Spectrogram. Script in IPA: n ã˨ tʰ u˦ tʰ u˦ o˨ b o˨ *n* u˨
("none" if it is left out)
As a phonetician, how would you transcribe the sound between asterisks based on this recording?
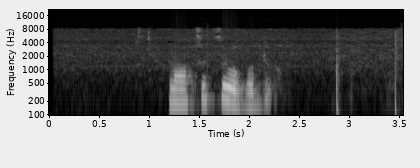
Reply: d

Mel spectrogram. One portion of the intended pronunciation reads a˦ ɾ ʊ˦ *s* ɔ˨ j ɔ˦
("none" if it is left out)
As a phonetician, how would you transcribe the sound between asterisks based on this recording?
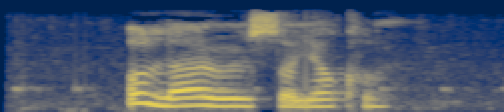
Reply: s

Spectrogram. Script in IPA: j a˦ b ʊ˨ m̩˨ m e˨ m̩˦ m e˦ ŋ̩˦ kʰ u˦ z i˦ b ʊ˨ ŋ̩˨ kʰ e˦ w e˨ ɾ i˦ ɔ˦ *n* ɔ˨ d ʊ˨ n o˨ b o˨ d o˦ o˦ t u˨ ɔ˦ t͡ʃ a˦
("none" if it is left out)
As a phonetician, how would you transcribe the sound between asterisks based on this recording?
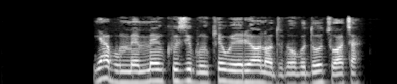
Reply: n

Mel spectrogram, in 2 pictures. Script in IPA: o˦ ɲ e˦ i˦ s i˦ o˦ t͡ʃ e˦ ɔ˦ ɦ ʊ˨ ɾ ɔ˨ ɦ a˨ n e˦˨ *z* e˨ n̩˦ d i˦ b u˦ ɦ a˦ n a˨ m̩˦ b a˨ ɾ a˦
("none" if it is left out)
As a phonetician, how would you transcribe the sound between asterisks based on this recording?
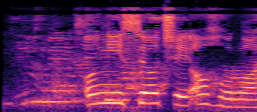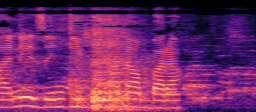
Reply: z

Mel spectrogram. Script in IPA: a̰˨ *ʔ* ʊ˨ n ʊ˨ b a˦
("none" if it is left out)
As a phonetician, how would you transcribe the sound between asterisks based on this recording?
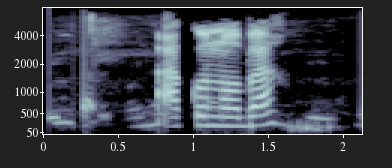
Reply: k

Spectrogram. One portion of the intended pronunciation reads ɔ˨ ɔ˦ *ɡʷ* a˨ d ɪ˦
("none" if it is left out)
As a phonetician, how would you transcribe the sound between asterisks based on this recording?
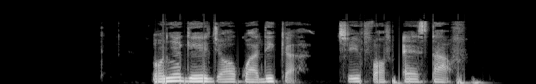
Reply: kʷ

